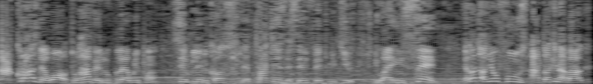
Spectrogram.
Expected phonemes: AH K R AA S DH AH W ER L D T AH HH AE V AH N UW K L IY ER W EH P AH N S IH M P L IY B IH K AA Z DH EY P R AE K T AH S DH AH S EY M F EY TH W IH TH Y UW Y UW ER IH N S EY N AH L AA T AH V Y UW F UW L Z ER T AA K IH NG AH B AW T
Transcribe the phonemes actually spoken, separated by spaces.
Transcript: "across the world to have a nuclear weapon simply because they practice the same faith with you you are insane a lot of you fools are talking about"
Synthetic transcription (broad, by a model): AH K R AA S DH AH W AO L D T AH HH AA V AH N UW K L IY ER W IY P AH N S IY M P L IY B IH K AA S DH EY P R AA T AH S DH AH S EY M F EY T W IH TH Y UW Y UW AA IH N S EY N AH L AA T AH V Y UW F UW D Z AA T AA K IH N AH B AW T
